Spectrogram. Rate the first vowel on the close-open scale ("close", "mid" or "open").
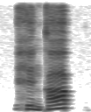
mid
